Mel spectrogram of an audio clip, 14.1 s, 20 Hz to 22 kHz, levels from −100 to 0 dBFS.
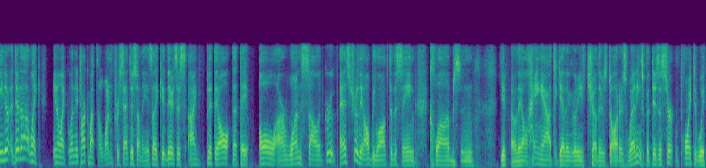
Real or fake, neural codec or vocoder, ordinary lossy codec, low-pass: fake; codec, 16 kHz, 1.1 kbps, Voila-Tokenizer; Opus, 64 kbps; 7.2 kHz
